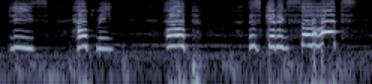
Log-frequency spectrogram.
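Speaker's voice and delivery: little squeaky voice, shrill, swooping, very high and loud. A storyteller voices someone the listeners hear calling out, little squeaky voice. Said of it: "you hear this little squeaky voice go".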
